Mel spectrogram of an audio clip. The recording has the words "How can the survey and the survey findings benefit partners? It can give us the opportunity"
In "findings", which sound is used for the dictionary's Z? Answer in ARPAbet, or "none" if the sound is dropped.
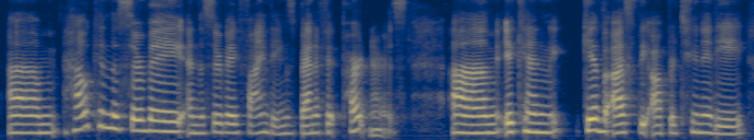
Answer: Z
